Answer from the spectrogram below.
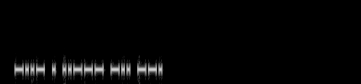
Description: Morse code, heard as a keyed tone, about 41 wpm, 700 Hz. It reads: XE2DG
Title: DXCC-100 Call Signs - 5 Characters - Repeated 2x - 45wpm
